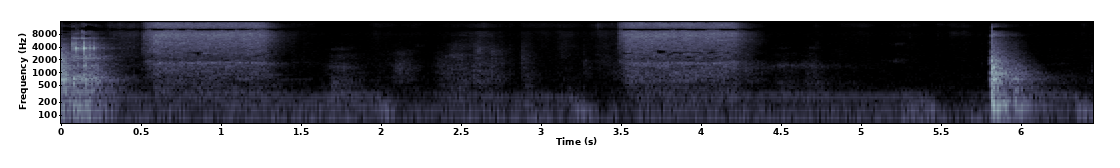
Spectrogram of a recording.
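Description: Aerosol hairspray: two short sprays about three seconds apart, each a hiss of about a second, setting styled hair in place. A loud bump comes at the start and another just before the end.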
